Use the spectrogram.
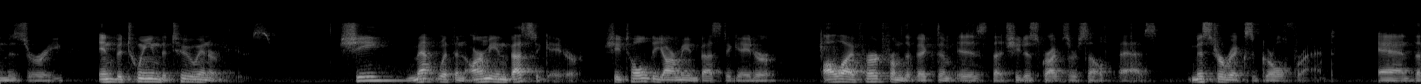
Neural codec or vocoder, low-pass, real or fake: none; 7.2 kHz; real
